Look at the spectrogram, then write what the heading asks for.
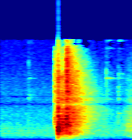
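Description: A brad nail gun fires once, a sharp, loud pop that quickly fades into a short decay against near silence, heard while assembling components.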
